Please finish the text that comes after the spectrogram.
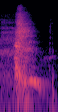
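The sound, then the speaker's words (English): A single sharp sneeze bursts out, a quick breathy explosion that fades within half a second, followed by faint rustling. “Bless you.”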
